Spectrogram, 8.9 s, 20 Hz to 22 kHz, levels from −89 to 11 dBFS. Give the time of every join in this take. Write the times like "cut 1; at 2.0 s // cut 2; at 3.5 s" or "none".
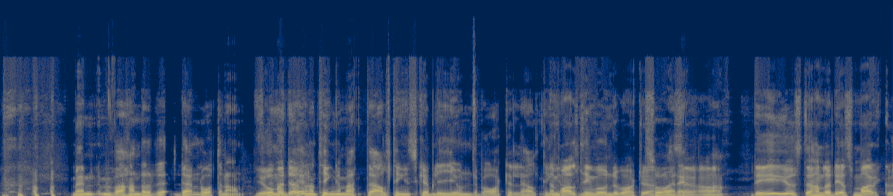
cut 1; at 5.6 s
